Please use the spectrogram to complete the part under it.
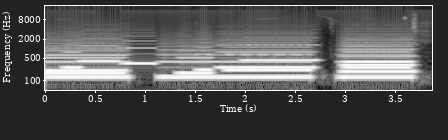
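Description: A wavetable synthesizer on its default patch plays sustained chords with rich harmonics, three held notes separated by brief gaps, loud and close with no voices.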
